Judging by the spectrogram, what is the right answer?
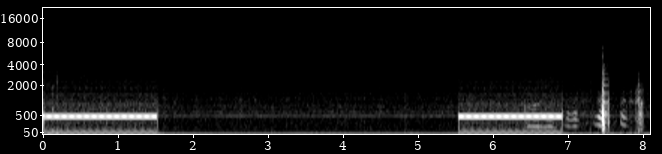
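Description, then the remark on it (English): A steady, low telephone dial tone plays for about a second and a half, stops, then returns before giving way to a quick few keypad dialing beeps. “Please enter the number you wish to call.”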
